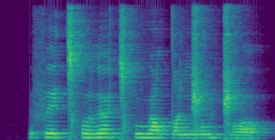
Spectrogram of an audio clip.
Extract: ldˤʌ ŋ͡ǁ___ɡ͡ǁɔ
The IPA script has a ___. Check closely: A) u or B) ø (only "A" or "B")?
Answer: A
